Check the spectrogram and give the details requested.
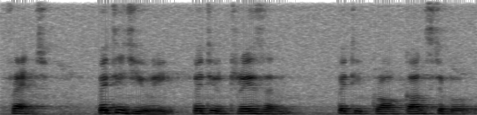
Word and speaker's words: petit: The word petty was first introduced by the jurists from the French word petit, P-E-T-I-T, which is pronounced as petit.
